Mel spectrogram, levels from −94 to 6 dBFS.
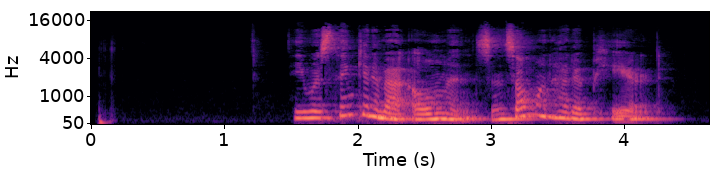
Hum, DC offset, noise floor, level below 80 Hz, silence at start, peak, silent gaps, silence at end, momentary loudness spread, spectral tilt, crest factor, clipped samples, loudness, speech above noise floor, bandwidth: none; under 0.1%; -78 dBFS; -56 dBFS; 0.05 s; -10 dBFS; none; 0.3 s; 9 LU; -6 dB/octave; 16 dB; under 0.1%; -25 LUFS; 54 dB; 13 kHz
